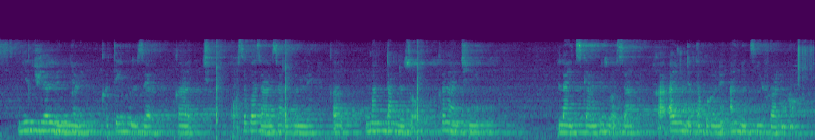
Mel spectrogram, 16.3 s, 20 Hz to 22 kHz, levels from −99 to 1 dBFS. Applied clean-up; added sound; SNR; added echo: none; Tap; 10 dB; reverberation time 2.4 s.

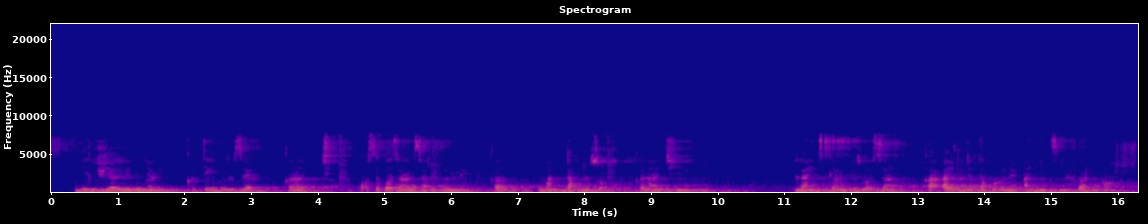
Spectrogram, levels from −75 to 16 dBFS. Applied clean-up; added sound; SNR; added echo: neural separator model SepFormer DNS4.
